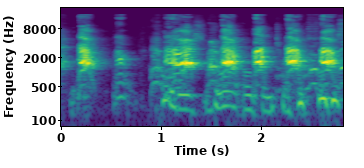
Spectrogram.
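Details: Rapid yelping barks from 6-week-old Shih Tzu puppies in a barking contest, loud and high-pitched, about five quick yaps packed into the last two seconds after a short pause.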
